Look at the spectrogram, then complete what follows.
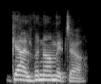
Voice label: "galvanometer", Indian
